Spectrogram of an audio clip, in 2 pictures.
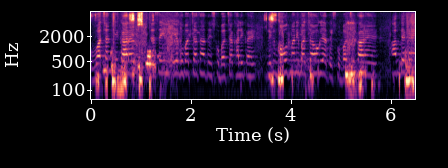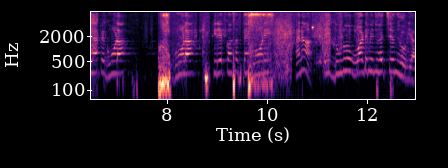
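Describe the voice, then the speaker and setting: A woman's voice: sits high, dark tone. Hindi teacher woman. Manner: explains with memory stories and repeats key words. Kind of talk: live online class lesson.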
